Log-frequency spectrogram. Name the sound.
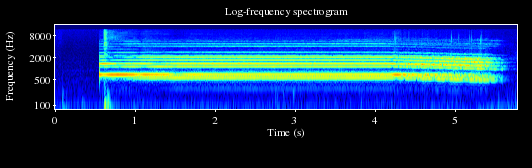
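air raid siren wailing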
